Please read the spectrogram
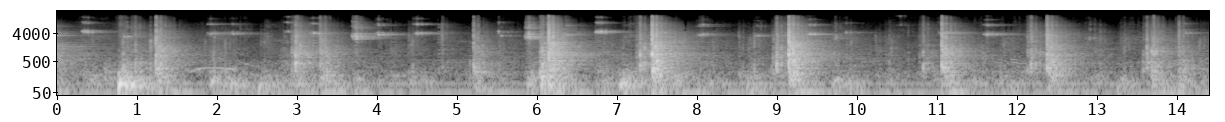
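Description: A squash rally: the ball is struck by rackets and cracks off the walls, with sharp hits about once a second. Short high squeaks come from players' shoes on the wooden court floor.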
